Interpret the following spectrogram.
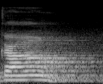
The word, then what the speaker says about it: calm: Calm, L is silent.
